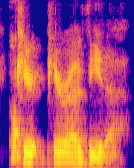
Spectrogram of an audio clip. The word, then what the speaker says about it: Pura Vida: How do you pronounce that? Pura Vida.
